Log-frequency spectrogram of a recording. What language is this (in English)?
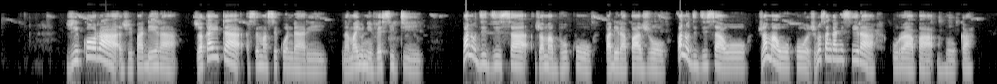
Ndau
